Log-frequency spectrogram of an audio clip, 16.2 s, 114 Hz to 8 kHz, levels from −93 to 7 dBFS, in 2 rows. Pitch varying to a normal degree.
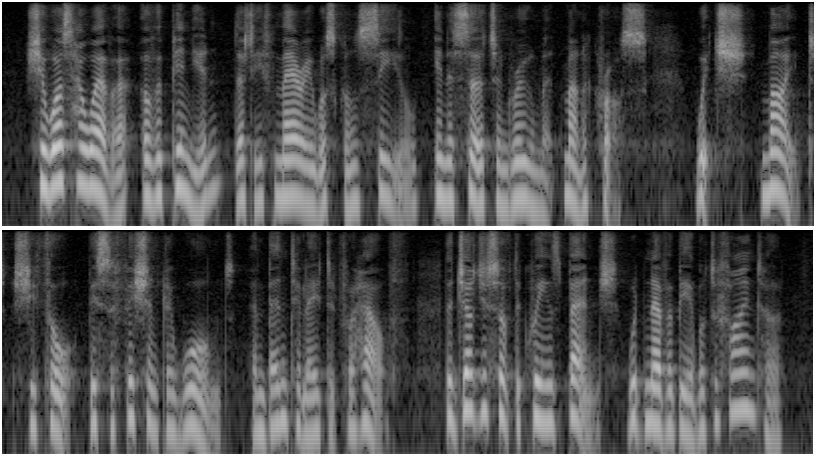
Yes: average, 3.6 semitones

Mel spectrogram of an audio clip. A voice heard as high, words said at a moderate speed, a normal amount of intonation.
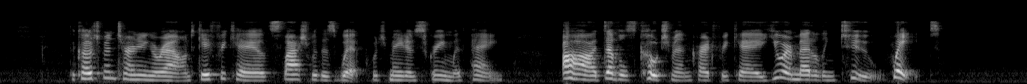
Yes: high, 210 Hz; average, 150 wpm; average, 4.7 semitones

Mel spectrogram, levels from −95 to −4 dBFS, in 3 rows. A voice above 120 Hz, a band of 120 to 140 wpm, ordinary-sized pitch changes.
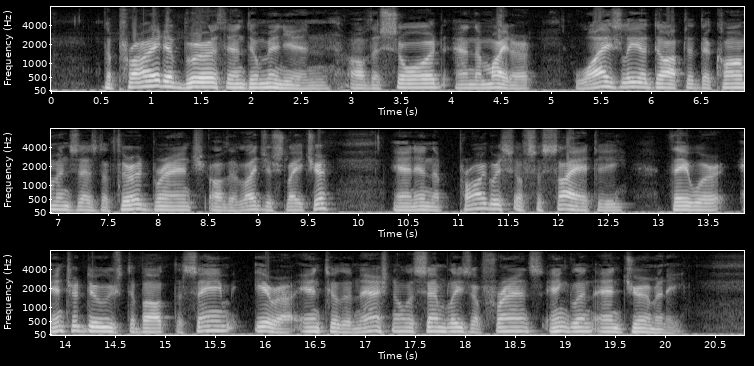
Yes: medium, 140 Hz; slow, 135 wpm; average, 3.4 semitones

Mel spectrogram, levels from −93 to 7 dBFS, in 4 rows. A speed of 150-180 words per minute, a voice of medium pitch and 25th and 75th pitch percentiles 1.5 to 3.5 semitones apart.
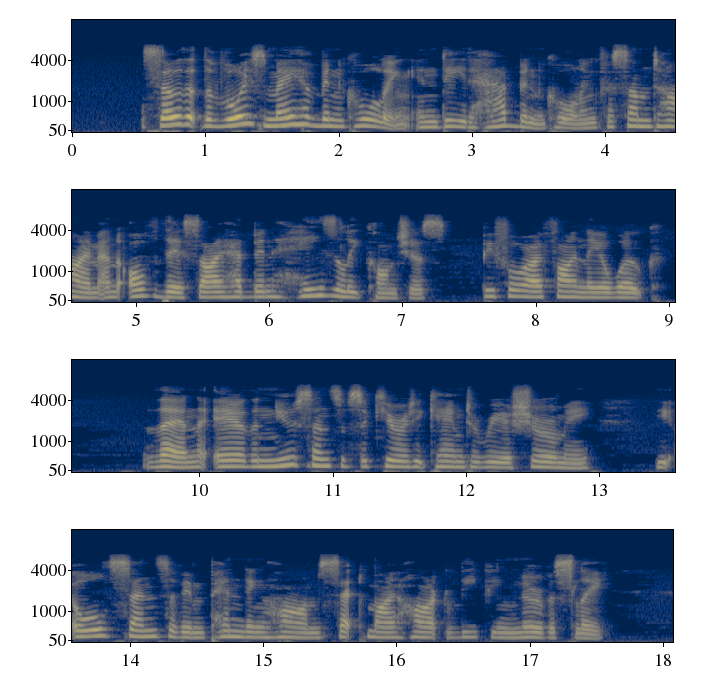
Yes: average, 165 wpm; medium, 180 Hz; average, 3.2 semitones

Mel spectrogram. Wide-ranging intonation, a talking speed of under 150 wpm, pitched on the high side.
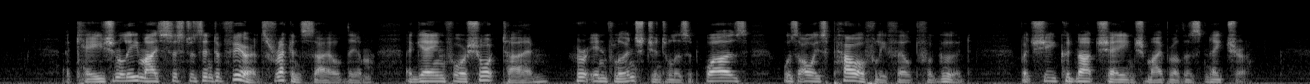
No: wide, 6.3 semitones; average, 140 wpm; low, 130 Hz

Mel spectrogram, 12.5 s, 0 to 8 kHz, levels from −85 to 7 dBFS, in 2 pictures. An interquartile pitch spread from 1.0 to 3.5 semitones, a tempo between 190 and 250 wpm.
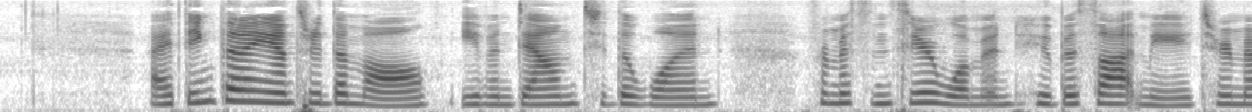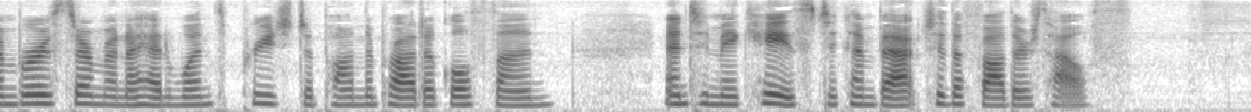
Yes: narrow, 2.5 semitones; average, 200 wpm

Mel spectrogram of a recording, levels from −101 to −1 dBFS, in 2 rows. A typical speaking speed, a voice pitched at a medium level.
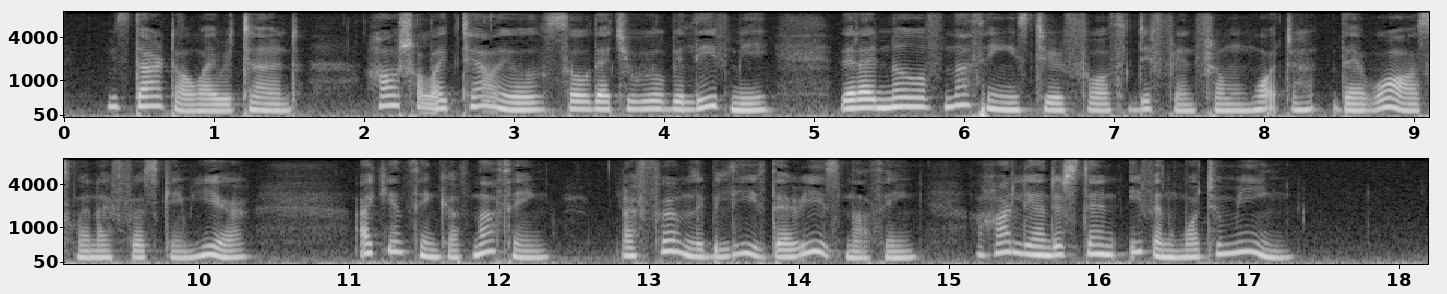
Yes: average, 165 wpm; medium, 165 Hz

